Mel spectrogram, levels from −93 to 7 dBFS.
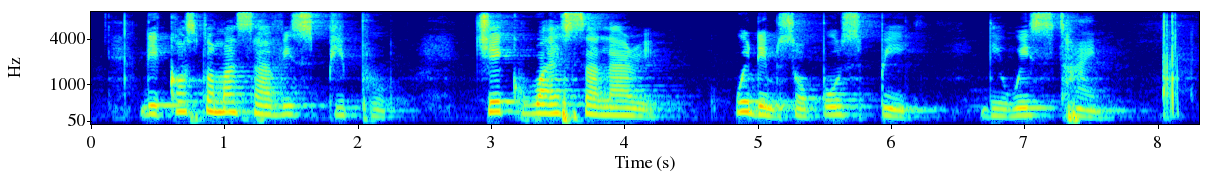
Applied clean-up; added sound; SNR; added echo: none; none; none; none.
